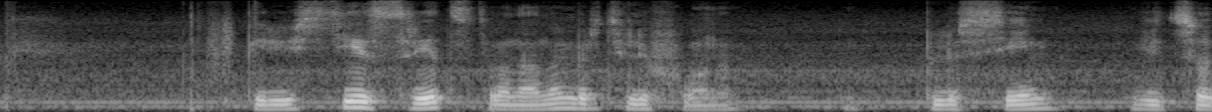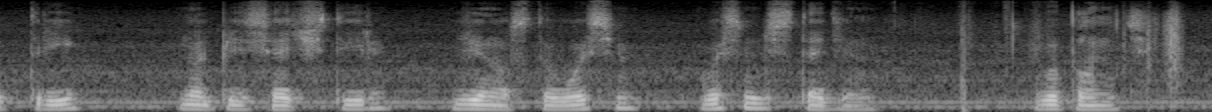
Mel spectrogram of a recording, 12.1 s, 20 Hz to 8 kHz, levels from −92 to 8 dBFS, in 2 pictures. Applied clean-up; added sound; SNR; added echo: none; none; none; none.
